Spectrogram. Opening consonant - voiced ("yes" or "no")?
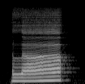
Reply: yes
